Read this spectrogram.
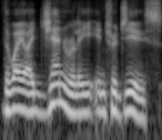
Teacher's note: So absolute and generally, they're both stressed on the first syllable.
